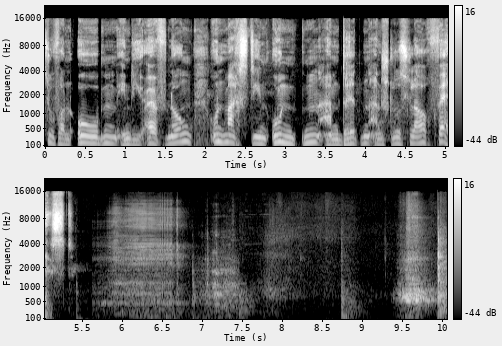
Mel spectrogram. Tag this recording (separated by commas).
Speech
